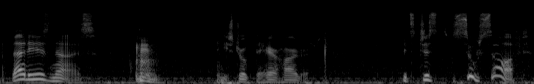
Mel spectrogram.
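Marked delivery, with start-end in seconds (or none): 0.1-1.0 put-on high, louder childlike delight. A narrator's reading. Lenny stroking her hair, delighted. 4.0-5.3 high, slow, drawn-out wonder; wondering delight. A narrator's reading. Lenny delighted by soft hair.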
